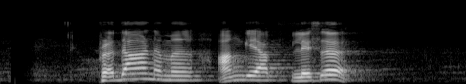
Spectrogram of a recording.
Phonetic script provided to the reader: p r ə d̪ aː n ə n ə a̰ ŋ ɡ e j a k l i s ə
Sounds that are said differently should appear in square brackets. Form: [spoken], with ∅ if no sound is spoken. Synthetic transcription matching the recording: p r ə d̪ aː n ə [m] ə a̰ ŋ ɡ e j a k l [e] s ə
